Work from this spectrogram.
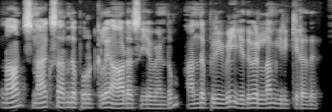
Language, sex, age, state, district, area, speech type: Tamil, male, 30-45, Tamil Nadu, Erode, rural, read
